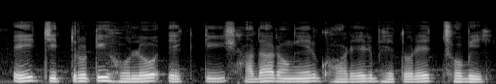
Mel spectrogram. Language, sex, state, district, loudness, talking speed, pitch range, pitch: Bengali, male, West Bengal, Alipurduar, -14 LUFS, 110 wpm, 130-145 Hz, 140 Hz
